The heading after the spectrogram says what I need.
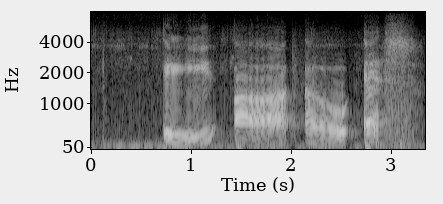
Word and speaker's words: Eros: influence of cockney's stagehands she added an H where there shouldn't have been one what then spell it as she spelled it but without the H e r o s precisely and here he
